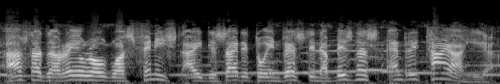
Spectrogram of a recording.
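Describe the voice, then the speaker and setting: An actor playing a courteous, reflective Chinese laundry owner, narrating in measured, formal phrases for a radio drama. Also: male voice, sits high, lively intonation, music in the background, poor audio.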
